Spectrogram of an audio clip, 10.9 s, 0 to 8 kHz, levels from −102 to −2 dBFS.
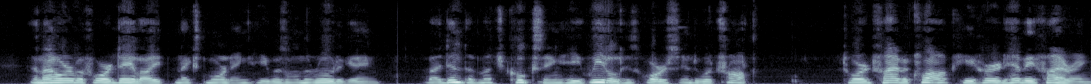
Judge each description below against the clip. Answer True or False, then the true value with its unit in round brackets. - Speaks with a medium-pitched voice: True (155 Hz)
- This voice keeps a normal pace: True (170 wpm)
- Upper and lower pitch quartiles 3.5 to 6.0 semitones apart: False (2.8 semitones)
